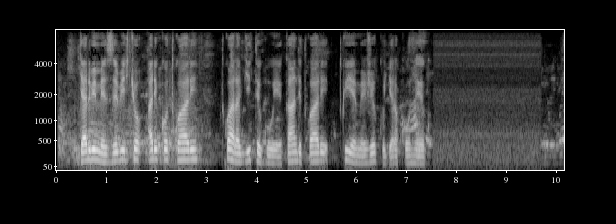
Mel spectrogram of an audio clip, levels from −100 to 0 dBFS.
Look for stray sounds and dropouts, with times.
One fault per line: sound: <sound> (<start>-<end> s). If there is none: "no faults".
no faults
